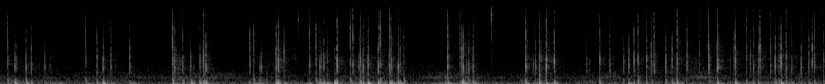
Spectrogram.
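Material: Cardboard.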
